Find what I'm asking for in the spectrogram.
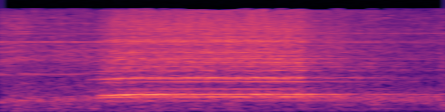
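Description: A train whistle sounds a steady, harmonic blast for about a second over the continuous rumble of a moving train, loud, with no voices.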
